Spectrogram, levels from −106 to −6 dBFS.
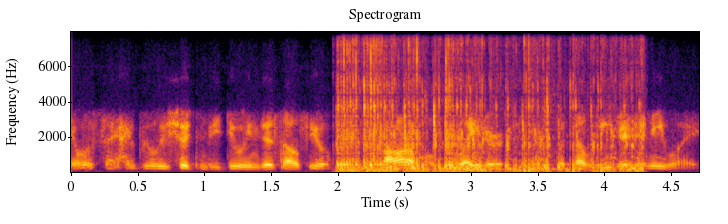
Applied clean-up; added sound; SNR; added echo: none; Gurgling; 0 dB; none.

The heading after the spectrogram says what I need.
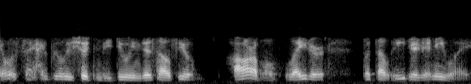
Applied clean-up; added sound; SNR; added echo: none; none; none; none.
